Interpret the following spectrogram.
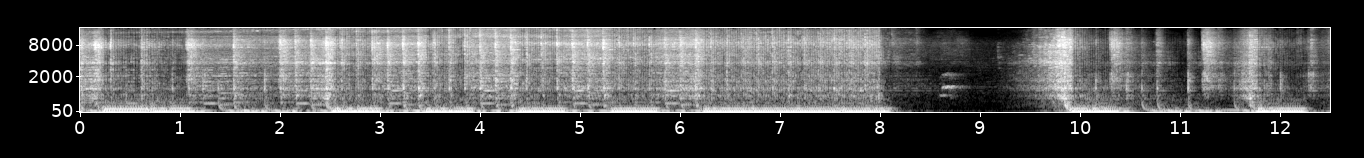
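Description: Music played through a 2.1 stereo amplifier and speakers: a bass-heavy electronic track with a strong, steady low beat that cuts off suddenly about eight seconds in. After a brief near-quiet gap, a new trailer-style track begins with a rising swell and then sharp percussive hits.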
